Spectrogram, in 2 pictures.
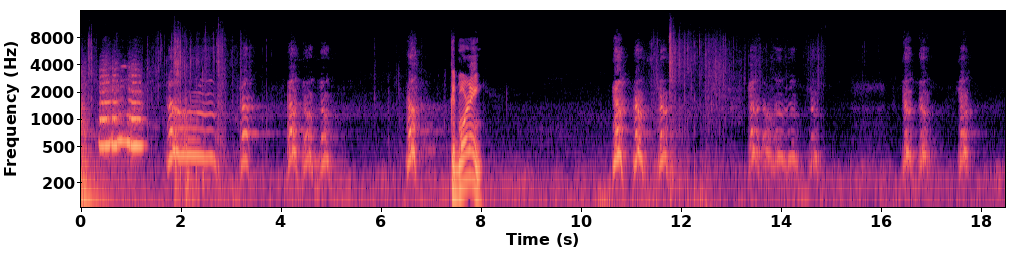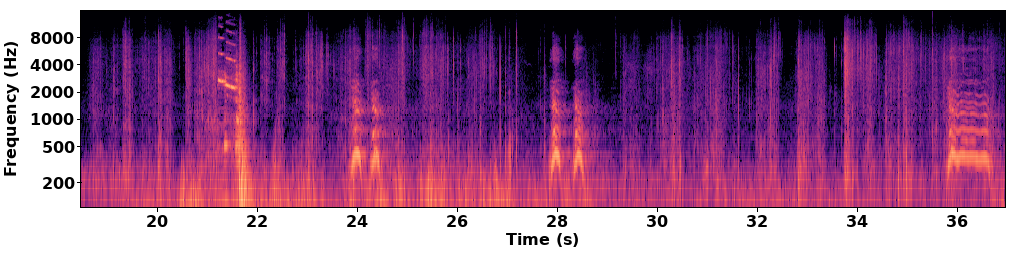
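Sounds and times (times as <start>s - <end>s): heavy thunk: 0.0s - 0.4s
creak rising in pitch: 0.0s - 1.4s
dog barking: 3.2s - 5.2s, 6.5s - 7.1s, 10.6s - 11.9s, 13.4s - 14.8s, 16.4s - 17.9s, 23.9s - 24.7s, 27.8s - 28.8s, 35.8s - 36.7s.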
